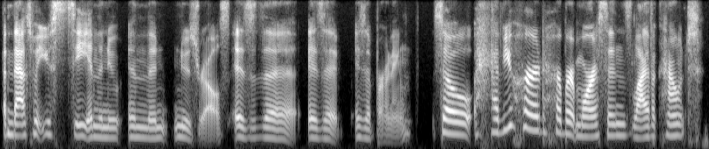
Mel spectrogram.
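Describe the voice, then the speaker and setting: A woman's voice: on the low side, very animated, moderate pace, dry recording. A woman co-hosting a podcast in casual chat, telling the story in a chatty way full of fillers. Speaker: podcast co-host.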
